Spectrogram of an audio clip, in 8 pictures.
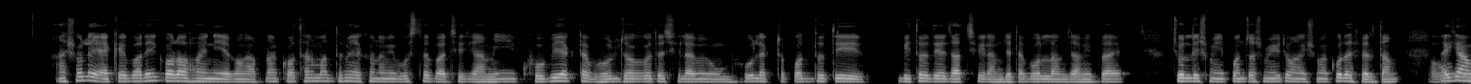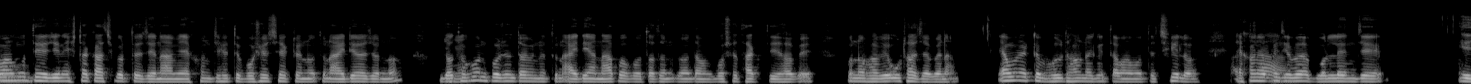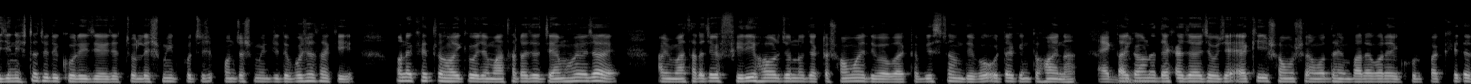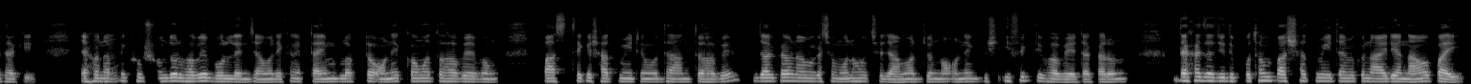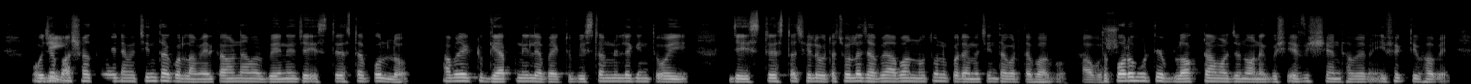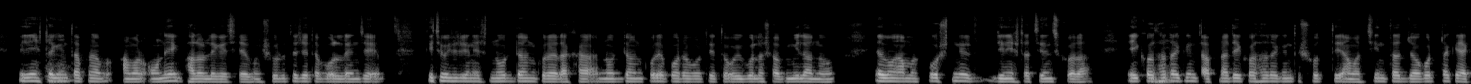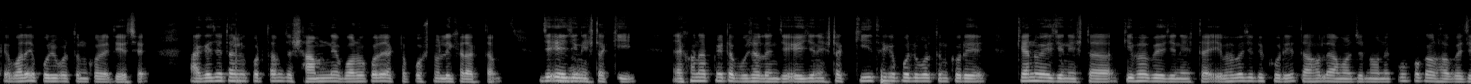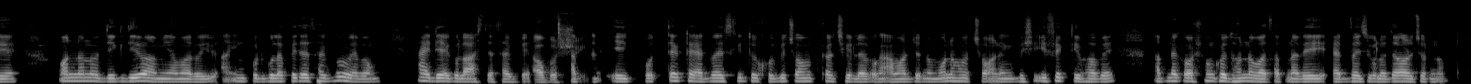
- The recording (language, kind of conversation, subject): Bengali, advice, ব্রেইনস্টর্মিং সেশনে আইডিয়া ব্লক দ্রুত কাটিয়ে উঠে কার্যকর প্রতিক্রিয়া কীভাবে নেওয়া যায়?
- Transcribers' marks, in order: surprised: "ও"; lip smack; lip smack; in English: "efficient"; other background noise; lip smack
